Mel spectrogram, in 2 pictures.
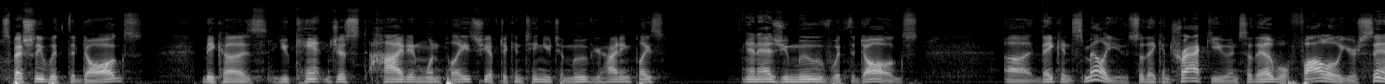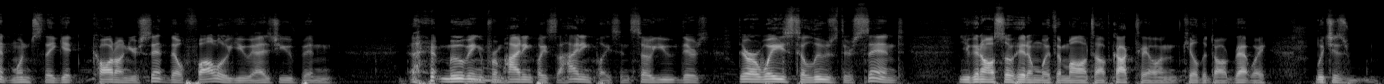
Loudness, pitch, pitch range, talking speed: -26 LUFS, 105 Hz, 95-115 Hz, 200 wpm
